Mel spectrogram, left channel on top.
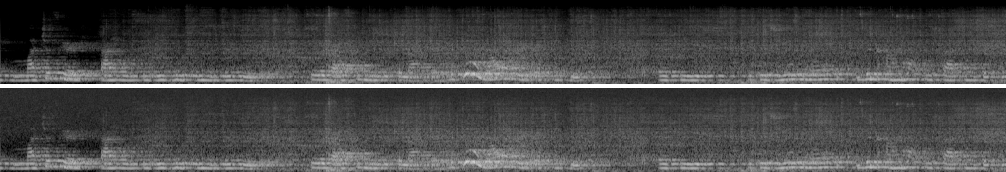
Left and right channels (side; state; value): right; noise; hiss, 15 dB below the sound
